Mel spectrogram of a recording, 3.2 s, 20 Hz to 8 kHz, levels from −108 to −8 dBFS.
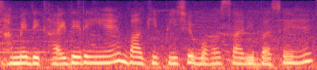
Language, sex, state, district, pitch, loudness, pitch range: Hindi, female, Delhi, New Delhi, 225 Hz, -16 LUFS, 215-235 Hz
